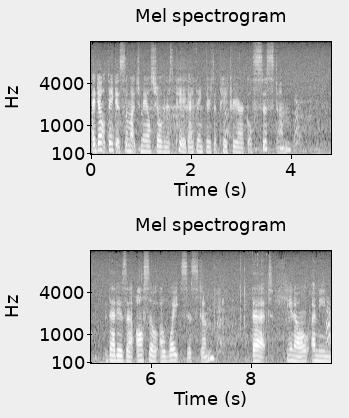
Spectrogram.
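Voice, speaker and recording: Noticeable background noise sits behind a woman with a fairly low pitch. She talks at a moderate pace with ordinary pitch variation. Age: 60s. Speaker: mayoral candidate. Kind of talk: street interview.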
